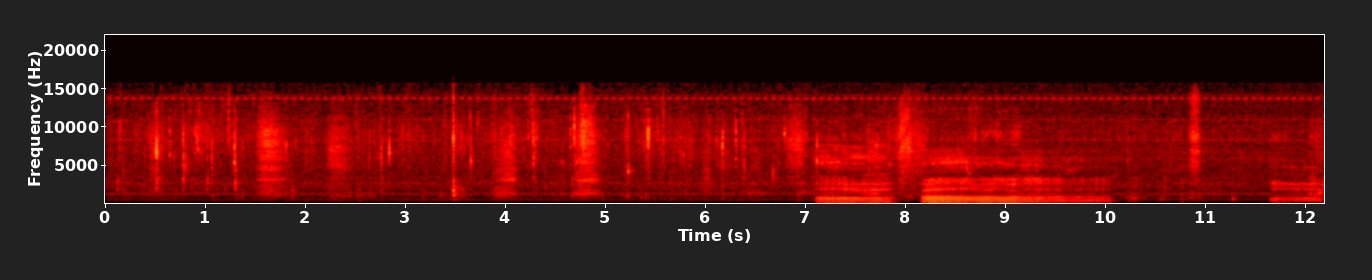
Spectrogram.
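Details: Labrador Retrievers playing with a Rottweiler puppy: long stretches of near quiet with faint scuffling, then a loud, harmonic, groaning moan at about seven seconds and a second longer one just after, trailing off.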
